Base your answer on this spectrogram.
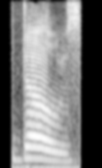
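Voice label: "doze", American English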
